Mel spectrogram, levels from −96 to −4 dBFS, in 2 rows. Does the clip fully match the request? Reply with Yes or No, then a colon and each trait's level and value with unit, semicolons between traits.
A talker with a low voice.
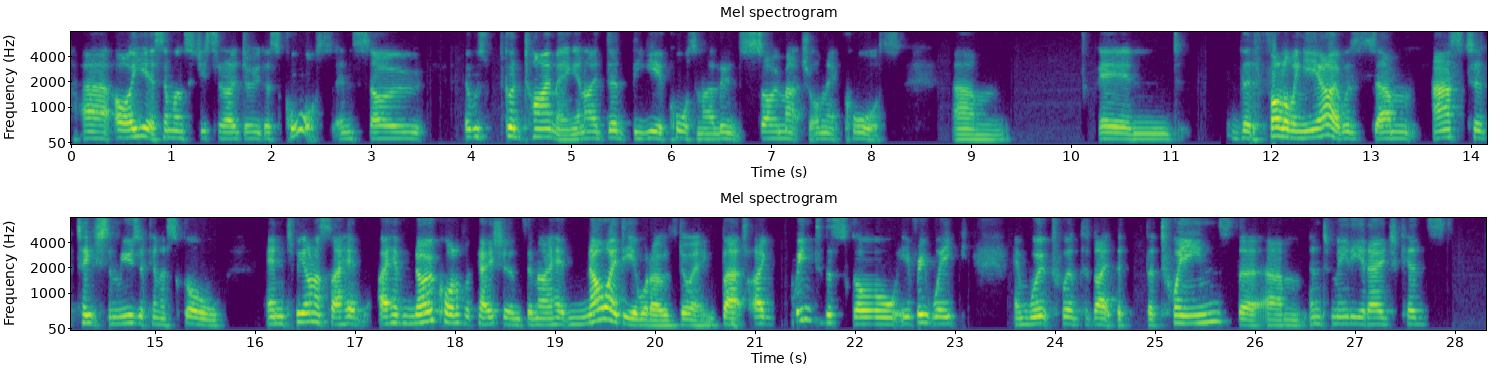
No: medium, 175 Hz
